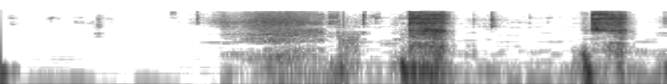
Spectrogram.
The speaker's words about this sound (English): Oh, excuse me. Had to sneeze.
